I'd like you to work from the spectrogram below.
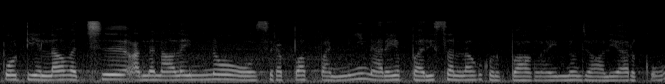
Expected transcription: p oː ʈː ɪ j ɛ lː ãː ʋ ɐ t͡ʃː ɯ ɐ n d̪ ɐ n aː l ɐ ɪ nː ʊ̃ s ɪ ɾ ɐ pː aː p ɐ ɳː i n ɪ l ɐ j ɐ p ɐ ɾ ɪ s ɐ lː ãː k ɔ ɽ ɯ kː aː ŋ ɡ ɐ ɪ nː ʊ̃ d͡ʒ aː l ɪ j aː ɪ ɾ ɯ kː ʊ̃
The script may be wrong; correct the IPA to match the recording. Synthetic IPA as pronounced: p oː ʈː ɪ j ɛ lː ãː ʋ ɐ t͡ʃː ɯ ɐ n d̪ ɐ n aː l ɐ ɪ nː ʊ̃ s ɪ ɾ ɐ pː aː p ɐ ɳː i n ɪ ɾ ɐ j ɐ p ɐ ɾ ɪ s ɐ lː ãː k ɔ ɽ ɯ pː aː ŋ ɡ ɐ ɪ nː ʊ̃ d͡ʒ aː l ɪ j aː ɪ ɾ ɯ kː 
